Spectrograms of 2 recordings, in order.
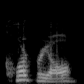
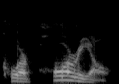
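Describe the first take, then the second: First: The word is said without the extra vowel. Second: The word is said with an extra vowel. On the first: The speaker calls it wrong. "It's not corporeal" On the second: The speaker calls it right. "There's an extra O in there. It's corporeal"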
